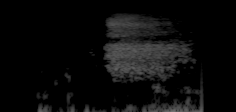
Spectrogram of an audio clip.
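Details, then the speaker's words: A short, strong, fast breath in through a Turbohaler dry powder inhaler, demonstrating correct asthma inhaler technique, followed by breath-holding and slow exhalation. "Tarik nafas dengan kuat dan laju tahan nafas selama l ke tu saat hembus keluar nafas dengan perlahan"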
